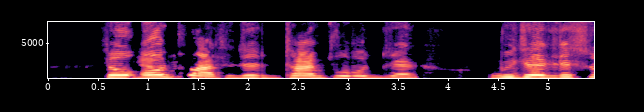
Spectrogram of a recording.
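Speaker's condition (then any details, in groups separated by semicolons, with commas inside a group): Cerebral palsy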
